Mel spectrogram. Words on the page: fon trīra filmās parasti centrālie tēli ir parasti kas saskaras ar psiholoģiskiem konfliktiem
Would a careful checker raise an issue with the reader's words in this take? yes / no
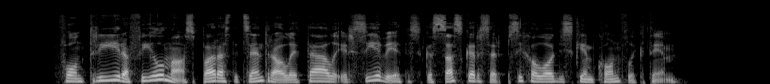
yes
